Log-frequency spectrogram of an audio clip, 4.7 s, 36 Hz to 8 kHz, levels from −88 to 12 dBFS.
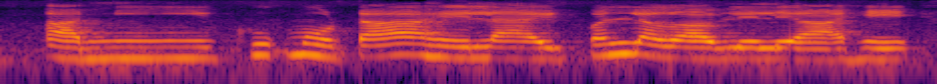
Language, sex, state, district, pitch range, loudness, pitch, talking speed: Marathi, female, Maharashtra, Chandrapur, 185-215 Hz, -17 LUFS, 195 Hz, 100 wpm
